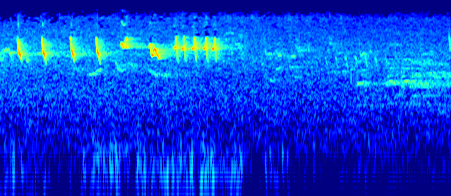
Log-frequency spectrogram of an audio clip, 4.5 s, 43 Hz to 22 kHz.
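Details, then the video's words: Male Iberian chiffchaff (Phylloscopus ibericus) singing at Testelt, Belgium, 7 May 2017: four spaced high notes followed by a quick run of sharper notes, then quiet with low rumbling noise and a faint distant bird. "Singing male Iberian Chiffchaff - Phylloscopus ibericus"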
